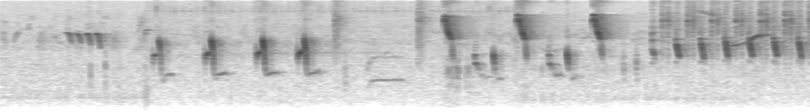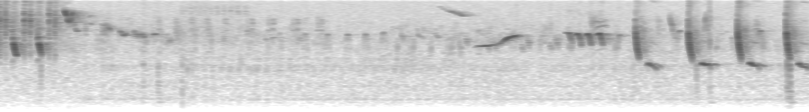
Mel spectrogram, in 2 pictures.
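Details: Songbird chorus of varied chirps and whistles, with a fast ticking run of repeated notes in the middle, a short quiet gap, then more bright, scattered chirps.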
